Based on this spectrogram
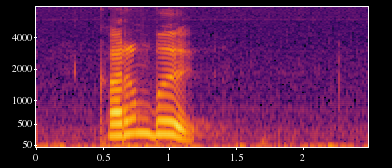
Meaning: sugarcane (Saccharum officinarum)
- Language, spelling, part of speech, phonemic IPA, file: Tamil, கரும்பு, noun, /kɐɾʊmbɯ/, Ta-கரும்பு.ogg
